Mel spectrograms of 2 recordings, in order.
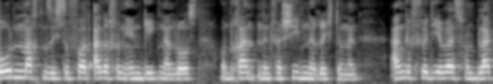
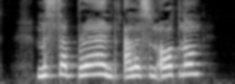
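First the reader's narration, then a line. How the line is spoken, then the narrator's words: Called out. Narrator (German): rief jemand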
